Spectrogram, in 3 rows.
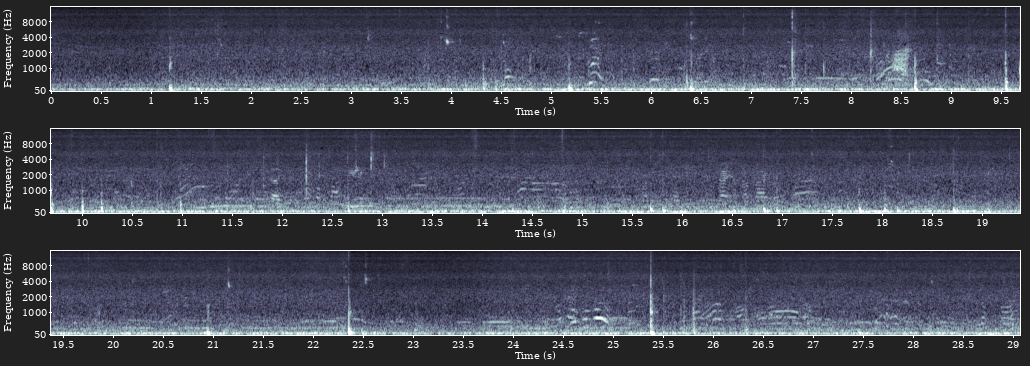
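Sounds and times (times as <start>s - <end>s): players' voices: 3.4s - 29.0s.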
